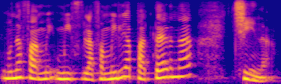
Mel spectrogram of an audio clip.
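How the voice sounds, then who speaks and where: A woman's voice: a little high, expressive, moderate pace, darkish tone. Woman in a thoughtful conversation. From Panama. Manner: reflective, searching for words, many fillers. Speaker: guest artist. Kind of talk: casual conversation.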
